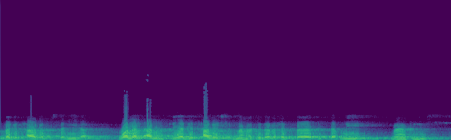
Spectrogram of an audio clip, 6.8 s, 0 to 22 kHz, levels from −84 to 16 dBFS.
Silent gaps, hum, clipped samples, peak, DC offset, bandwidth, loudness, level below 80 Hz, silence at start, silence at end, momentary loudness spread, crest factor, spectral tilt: none; none; under 0.1%; 0 dBFS; under 0.1%; 5.4 kHz; -17 LUFS; -58 dBFS; 0 s; 0 s; 9 LU; 16 dB; -9.5 dB/octave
